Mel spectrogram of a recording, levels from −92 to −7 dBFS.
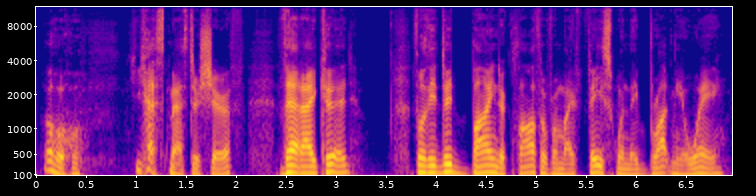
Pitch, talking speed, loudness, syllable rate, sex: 120 Hz, 180 wpm, -20 LUFS, 4.6 syllables/s, male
